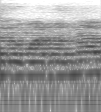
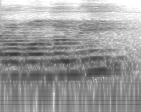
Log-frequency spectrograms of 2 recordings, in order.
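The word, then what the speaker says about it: رمضان: Yang baca ramadana bagaimana? Sah. Yang baca ramadani sah.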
